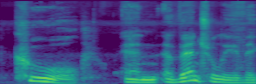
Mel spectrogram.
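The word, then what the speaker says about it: KEWL: K E WL pronounce cool and eventually they call that the cool institute.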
